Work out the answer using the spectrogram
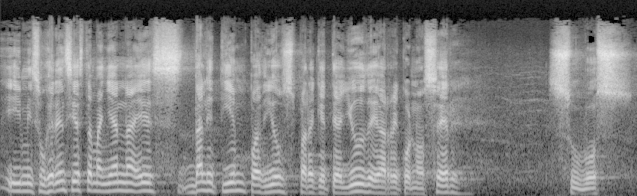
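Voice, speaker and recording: High-voiced pastor in a reverberant hall. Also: male voice, slow. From northwestern Mexico. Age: 50s. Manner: animated storyteller acting out quotes. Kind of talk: sermon with personal storytelling.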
